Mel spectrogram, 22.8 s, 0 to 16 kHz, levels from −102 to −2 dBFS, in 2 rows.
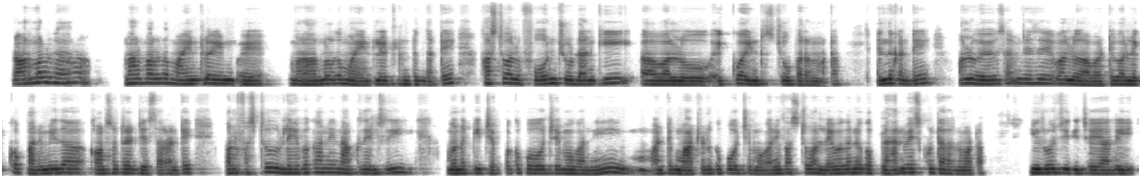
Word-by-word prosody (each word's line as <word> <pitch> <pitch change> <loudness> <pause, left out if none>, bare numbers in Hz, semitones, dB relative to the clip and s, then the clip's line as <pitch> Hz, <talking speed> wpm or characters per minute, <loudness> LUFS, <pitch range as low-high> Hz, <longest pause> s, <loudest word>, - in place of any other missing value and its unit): నార్మల్‍గా, 200 +4 +1 0.7
నార్మల్‍గా 185 0 0
మా 155 - +1
ఇంట్లో 160 +3 +2
ఏంట్ 160 -1 +4
వె 150 - +3 0.6
నార్మల్‍గా 160 +4 +1
మా 150 - +3
ఇంట్లో 150 +3 0
ఎట్లుంటుందంటే, 145 0 -3 0.4
ఫస్ట్ 180 +1 -1
వాళ్ళు 180 -2 +2
ఫోన్ 160 +3 +2
చూడడానికి 155 +2 +1 0.3
ఆహ్, 145 -1 +2
వాళ్ళు 140 -1 +4 0.3
ఎక్కువ 150 +4 -2
ఇంట్రెస్ట్ 145 +1 0
చూపరనమాట. 140 -2 -1 0.5
ఎందుకంటే, 165 -2 +3 0.4
వాళ్ళు 180 +1 +3
వ్యవసాయం 160 +3 0
జేసేవాళ్ళు 170 -3 +1
కాబట్టి 130 +2 -1
వాళ్ళెక్కువ 145 +3 +1
పని 140 0 +2
మీద 155 +1 +3 0.3
కాన్సంట్రేట్ 155 +1 0
జేస్తారు. 135 +1 -3
అంటే, 145 +4 -3 0.4
వాళ్ళు 155 0 0
ఫస్ట్ 150 +2 -8 0.2
లేవగానే 165 +2 -1
నాకు 145 0 -3
దెలిసి 150 +3 0 0.6
మనకి 145 +2 +2
చెప్పకపోవచ్చేమో 150 0 -1
గానీ, 135 +2 0 0.6
అంటే 145 +1 -1
మాట్లాడకపోవచ్చేమో 145 0 -1
గానీ 145 +1 +1
ఫస్ట్ 150 +2 -5
వాళ్ళు 145 -3 +1
లేవగానే, 155 +3 +2
ఒక 155 - +1
ప్లాన్ 140 +2 +1
వేసుకుంటారనమాట. 155 -6 -1 0.6
ఈరోజు 160 +1 +4
ఇది 145 - +3
చేయాలి, 140 0 +1
150 Hz, 130 wpm, -25 LUFS, 145-160 Hz, 0.7 s, ఏంట్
